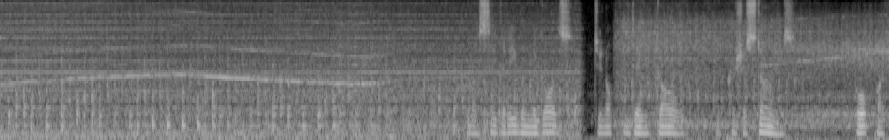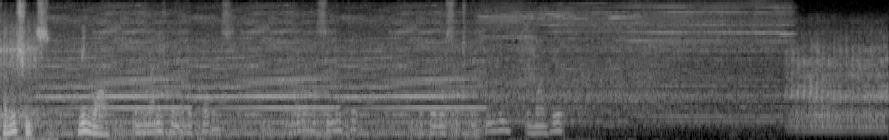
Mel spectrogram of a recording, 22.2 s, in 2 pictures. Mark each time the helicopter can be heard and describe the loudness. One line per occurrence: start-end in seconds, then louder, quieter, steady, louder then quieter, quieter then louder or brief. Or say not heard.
0.0-22.1 quieter.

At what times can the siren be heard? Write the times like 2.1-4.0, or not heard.
0.0-4.9.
